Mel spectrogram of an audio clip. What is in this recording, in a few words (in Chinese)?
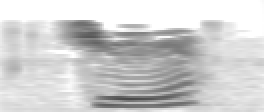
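"绝", Mandarin Chinese; chinese-flashcards; hsk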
